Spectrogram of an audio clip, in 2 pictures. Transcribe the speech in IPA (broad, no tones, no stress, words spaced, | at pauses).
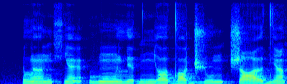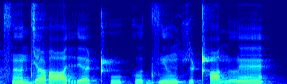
lə̃nçɛ̃ | vũlʲəd ɲʌdɒd͡ʒun t͡ʃɑə̯dʲɑ̃ t͡sə̃dʲɑɽɑrʲɜ ʈʰukʊd zʲũçʊʈʰɑn lɛ̃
